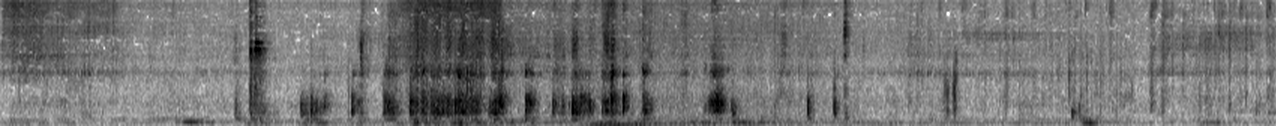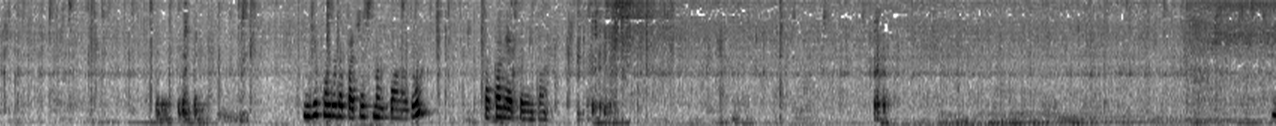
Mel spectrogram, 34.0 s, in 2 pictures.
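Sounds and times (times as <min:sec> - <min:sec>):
onions sizzling in oil: 0:00.0 - 0:34.0
spoon scraping metal pot: 0:03.3 - 0:11.2.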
